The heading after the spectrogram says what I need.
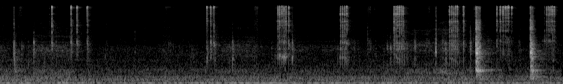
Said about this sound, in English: Took a couple more tries with the double wrench, but now it's moving.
